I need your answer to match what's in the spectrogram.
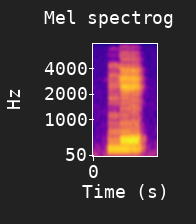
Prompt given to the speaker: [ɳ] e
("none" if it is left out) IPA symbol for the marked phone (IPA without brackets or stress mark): ŋ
